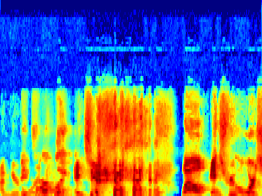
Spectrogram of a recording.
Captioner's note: laughs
